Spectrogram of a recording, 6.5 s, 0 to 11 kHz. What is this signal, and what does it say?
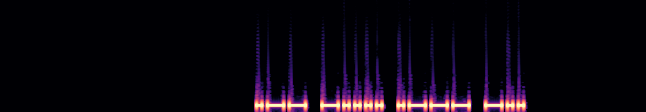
Morse code, heard as a keyed tone, about 21 wpm, 700 Hz. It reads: W6JD
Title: USA Call Signs - 4 Characters - Repeated 3x - 22wpm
